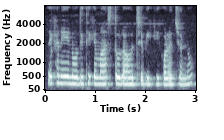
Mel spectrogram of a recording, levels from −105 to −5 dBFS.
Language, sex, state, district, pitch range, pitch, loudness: Bengali, female, West Bengal, Alipurduar, 225-240 Hz, 230 Hz, -14 LUFS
